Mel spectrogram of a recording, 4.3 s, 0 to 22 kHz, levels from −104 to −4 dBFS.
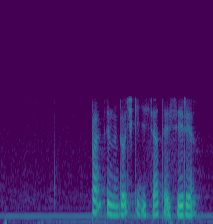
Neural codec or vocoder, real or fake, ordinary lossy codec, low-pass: none; real; none; 3.6 kHz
